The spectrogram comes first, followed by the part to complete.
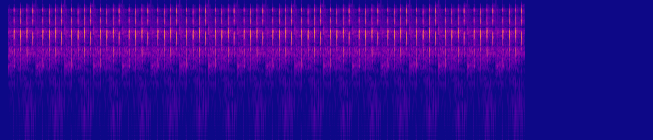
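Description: Rapid, evenly spaced clicking, about eight clicks a second, mostly high-pitched, that cuts off abruptly about five seconds in: an added clicking sound effect.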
